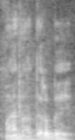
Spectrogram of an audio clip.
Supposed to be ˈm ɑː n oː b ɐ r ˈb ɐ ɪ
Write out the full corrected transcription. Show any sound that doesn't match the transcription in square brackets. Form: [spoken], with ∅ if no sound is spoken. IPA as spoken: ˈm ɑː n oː [d] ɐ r ˈb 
